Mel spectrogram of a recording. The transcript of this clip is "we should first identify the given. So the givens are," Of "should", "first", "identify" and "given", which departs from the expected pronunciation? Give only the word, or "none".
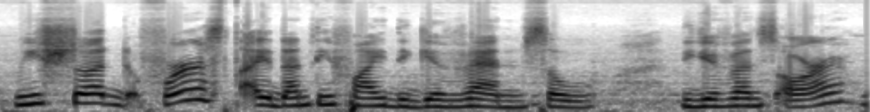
none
